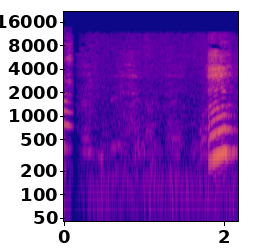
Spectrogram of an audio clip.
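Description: Faint room noise after a sudden cut, then a person's short voiced call starting near the end.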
